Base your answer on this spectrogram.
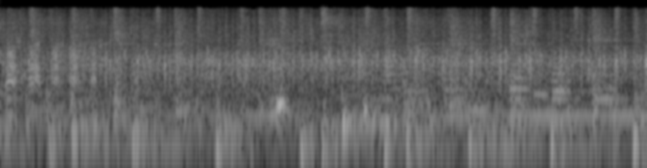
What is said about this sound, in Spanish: ¡Fuerte el aplauso para la criatura!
